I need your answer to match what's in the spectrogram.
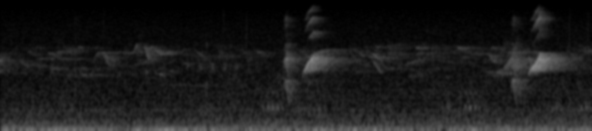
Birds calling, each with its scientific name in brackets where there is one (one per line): Iiwi (Drepanis coccinea)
